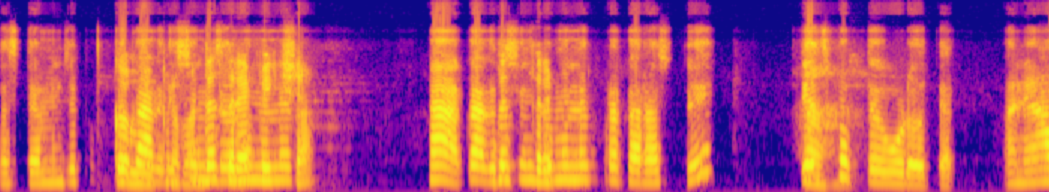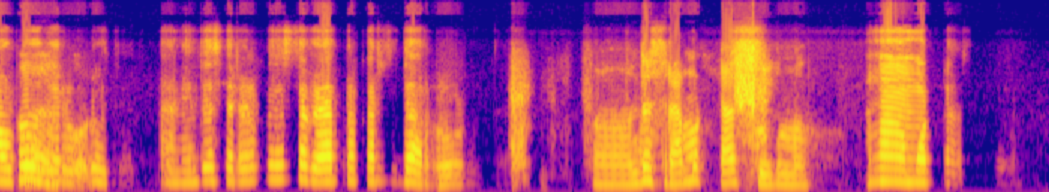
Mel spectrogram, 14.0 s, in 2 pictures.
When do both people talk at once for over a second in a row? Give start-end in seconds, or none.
0.8-2.0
